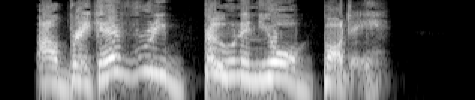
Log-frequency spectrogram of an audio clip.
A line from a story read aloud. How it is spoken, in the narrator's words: He shouted at Poirot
